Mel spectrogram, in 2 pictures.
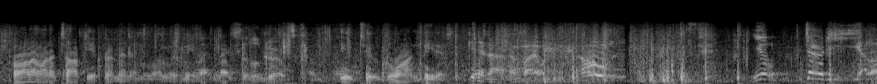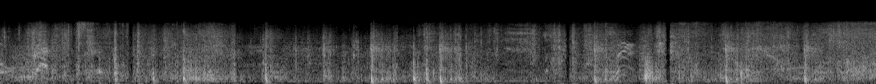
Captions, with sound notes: - Paul, I want to talk to you for a minute. - Come along with me like nice little girls. Come on. - You, too. Go on, beat it. - Get outta my-- (punch lands) You dirty yellow rat! (blows landing)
